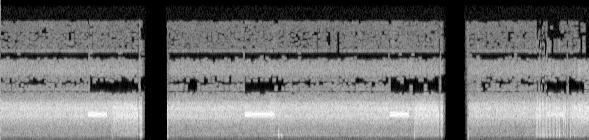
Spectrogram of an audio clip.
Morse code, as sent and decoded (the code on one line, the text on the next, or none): none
